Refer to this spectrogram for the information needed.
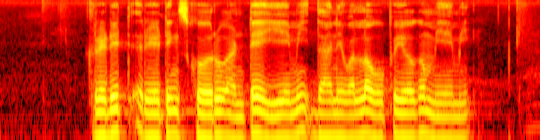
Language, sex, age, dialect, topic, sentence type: Telugu, male, 41-45, Southern, banking, question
